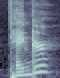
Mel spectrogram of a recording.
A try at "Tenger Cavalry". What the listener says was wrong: No, it's a T. It's not an N. It's a T. Tenger Cavalry.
